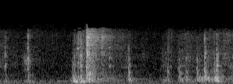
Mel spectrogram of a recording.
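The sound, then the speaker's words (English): Deemsy's locked drawer is forced open with a loud wooden crack and wrench, followed by a few smaller rattling knocks as it gives way, without any talking. “Now, why would you keep this drawer locked, Deemsy, old boy?”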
